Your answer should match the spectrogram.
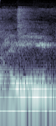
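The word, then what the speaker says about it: read: रीड आर ई एडी लेकिन second फम को बोले बोले रेड राम रेड राम रेड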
